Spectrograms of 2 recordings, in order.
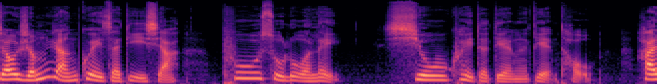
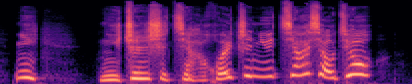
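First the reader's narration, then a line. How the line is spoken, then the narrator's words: Stern sharp question. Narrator (Chinese): 吴中……厉声问道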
